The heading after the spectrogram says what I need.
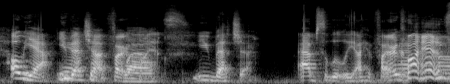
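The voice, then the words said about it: Flat Midwestern accent, slight Australian. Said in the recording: “Midwestern flat ... Michigan by way of 10 years in Australia. So my accent's a little bit convoluted.”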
